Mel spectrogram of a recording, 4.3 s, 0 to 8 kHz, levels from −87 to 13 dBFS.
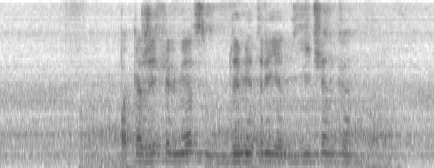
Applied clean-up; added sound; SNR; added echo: none; Growling; 11 dB; reverberation time 0.7 s.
